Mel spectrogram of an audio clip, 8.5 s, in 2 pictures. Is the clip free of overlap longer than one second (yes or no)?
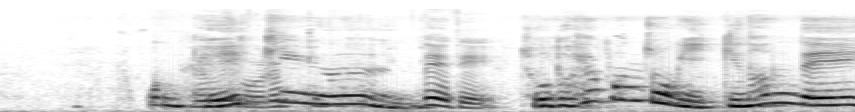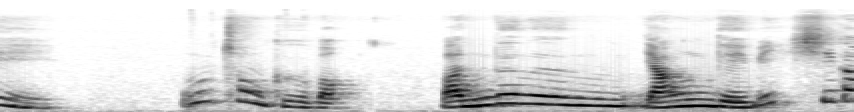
no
